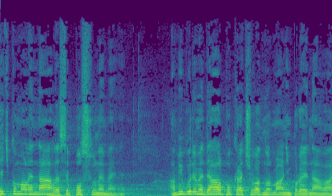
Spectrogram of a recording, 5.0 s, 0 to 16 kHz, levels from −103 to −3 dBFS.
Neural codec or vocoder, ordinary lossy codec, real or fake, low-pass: none; MP3, 64 kbps; real; 14.4 kHz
